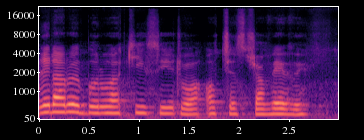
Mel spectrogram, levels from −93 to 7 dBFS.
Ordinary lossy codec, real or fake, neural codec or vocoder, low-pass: none; fake; codec, 44.1 kHz, 2.6 kbps, SNAC; none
